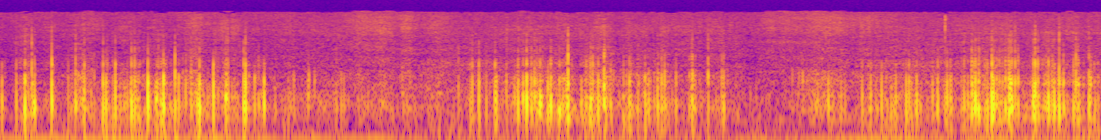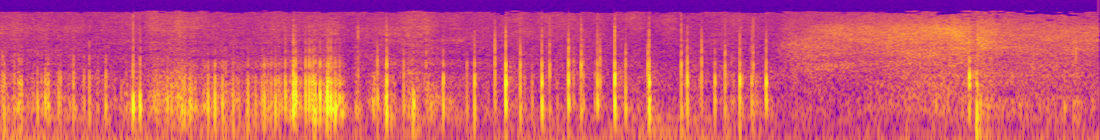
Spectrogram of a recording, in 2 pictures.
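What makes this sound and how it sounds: Fingertips and nails tap and scratch the cover of a closed, dark green, textured leather journal with a cord tie, a solid book. The sound is a quiet, dry rustle of scratching strokes in the low-mid range, broken by soft, quick taps, over a faint steady low hum. Near the end, a brief brighter, hissing scrape stands out.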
